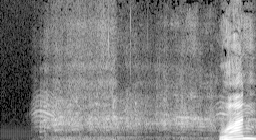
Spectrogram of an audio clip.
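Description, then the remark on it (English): A crowd of many voices holds a sustained shouted "Ah" together for about two seconds, followed by one louder, strained cry that rises sharply in pitch. “Let's hear you go, "Ah!"”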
